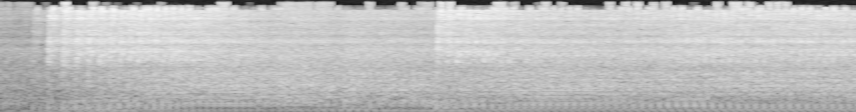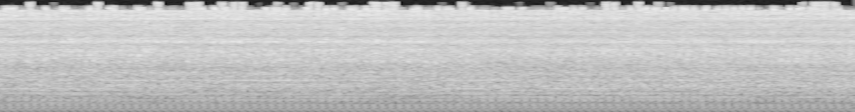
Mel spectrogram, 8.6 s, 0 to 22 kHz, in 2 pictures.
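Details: Honda HRU196 mower after carburetor cleaning, reassembly and a fix for a long-standing fuel restriction: fires up and holds a strong, high, even buzz at full revs without surging or stumbling; runs better and harder than in a long time.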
